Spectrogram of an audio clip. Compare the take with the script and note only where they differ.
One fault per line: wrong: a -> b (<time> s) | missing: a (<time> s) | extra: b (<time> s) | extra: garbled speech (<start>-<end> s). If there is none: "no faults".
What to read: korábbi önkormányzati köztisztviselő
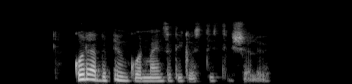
no faults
